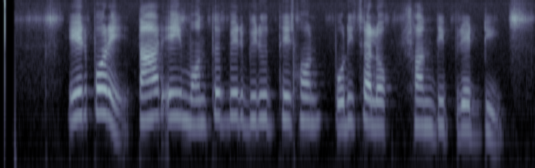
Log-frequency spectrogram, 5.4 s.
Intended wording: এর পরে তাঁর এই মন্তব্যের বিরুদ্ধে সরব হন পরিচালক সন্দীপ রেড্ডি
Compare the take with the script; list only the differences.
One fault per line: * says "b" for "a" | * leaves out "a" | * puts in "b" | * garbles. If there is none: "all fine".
* leaves out "সরব"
